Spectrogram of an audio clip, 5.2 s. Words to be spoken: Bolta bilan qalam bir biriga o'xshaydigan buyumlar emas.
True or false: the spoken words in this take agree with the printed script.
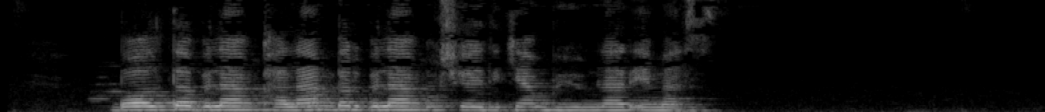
false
